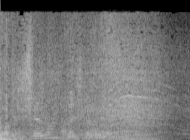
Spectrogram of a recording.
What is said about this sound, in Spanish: Deutler recula en su Mercedes plateado y se aleja.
